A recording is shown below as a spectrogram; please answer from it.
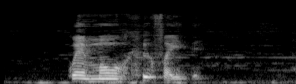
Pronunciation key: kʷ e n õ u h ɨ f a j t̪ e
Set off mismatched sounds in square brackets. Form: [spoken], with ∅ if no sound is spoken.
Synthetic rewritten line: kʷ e [m] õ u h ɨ f a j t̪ e

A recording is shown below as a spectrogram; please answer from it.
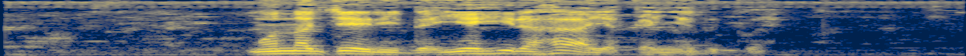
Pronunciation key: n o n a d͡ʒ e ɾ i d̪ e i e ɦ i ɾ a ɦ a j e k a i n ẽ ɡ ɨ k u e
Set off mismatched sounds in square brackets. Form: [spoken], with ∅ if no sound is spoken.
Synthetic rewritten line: [m] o n a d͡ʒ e ɾ i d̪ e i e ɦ i ɾ a ɦ a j [a] k a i [ɲ] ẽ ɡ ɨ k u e

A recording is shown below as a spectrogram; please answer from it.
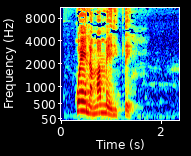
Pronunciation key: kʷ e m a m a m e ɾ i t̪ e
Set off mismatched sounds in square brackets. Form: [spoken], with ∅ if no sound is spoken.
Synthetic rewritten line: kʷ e [n] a m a m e ɾ i t̪ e

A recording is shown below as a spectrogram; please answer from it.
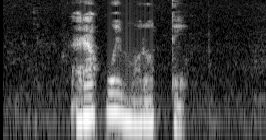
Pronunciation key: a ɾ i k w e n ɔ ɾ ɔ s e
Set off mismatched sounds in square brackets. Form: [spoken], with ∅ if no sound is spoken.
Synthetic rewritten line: a ɾ [a] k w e [m] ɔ ɾ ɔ [t] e

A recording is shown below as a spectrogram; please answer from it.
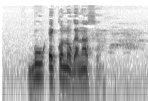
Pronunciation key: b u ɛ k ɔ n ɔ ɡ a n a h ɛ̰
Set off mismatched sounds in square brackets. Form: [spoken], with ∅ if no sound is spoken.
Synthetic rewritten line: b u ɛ k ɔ n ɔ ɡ a n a [s] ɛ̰

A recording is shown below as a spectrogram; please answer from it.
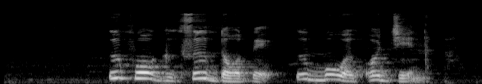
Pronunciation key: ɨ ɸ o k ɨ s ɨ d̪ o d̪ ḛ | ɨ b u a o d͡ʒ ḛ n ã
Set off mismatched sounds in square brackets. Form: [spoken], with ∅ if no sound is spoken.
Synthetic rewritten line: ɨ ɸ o [ɡ] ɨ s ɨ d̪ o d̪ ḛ | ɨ b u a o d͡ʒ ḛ n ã

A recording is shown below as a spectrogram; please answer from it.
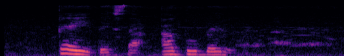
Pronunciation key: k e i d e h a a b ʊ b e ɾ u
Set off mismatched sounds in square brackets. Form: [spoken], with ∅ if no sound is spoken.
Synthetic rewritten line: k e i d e [s] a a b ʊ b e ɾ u

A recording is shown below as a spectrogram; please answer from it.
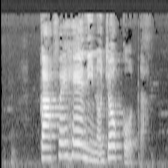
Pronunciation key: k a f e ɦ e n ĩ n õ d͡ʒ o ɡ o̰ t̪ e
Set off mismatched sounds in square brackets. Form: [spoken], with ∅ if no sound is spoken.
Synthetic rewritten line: k a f e ɦ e n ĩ n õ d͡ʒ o [k] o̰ t̪ [a]

